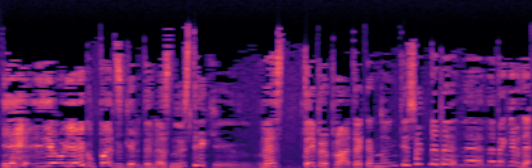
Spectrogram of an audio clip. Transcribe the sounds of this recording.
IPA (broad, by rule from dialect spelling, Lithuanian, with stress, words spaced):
ˈjɛɪ jɛʊ ˈjɛɪɡʊ pɐts ɡʲɪrʲˈdʲɪ nʲɛs nʊ ʋʲɪs ˈtʲiɛk ɪ ˈmʲɛs tɐɪp pʲrʲɪˈprɑːtʲæː kɐt ˈnʊ tʲiɛˈsʲoːk nʲɛˈbʲɛ nʲɛ nʲɛbʲɛɡʲɪrʲˈdʲɪ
